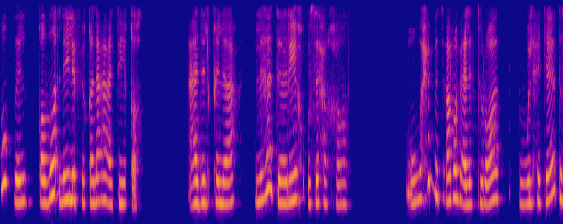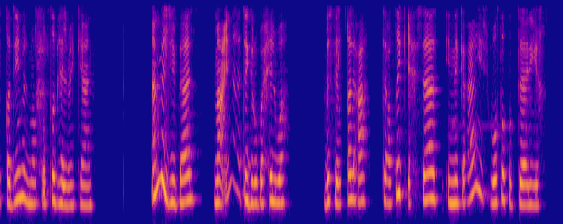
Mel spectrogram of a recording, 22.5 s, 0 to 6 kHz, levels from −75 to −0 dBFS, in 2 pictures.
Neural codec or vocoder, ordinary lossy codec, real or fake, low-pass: none; none; real; 5.4 kHz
